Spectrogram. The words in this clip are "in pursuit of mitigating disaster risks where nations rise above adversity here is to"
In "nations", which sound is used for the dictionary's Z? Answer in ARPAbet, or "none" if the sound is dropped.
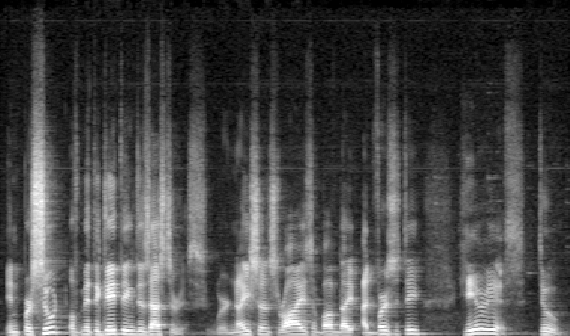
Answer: S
